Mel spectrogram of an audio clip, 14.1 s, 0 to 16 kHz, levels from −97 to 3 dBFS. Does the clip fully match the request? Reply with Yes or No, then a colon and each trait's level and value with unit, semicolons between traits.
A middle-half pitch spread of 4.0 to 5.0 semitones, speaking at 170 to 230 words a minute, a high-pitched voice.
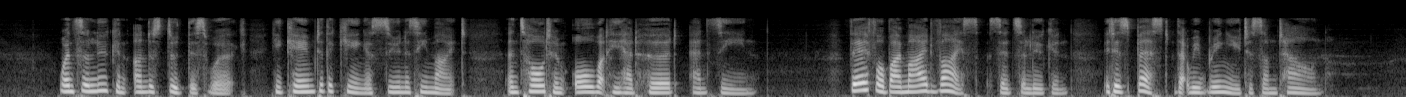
Yes: average, 4.3 semitones; average, 185 wpm; high, 195 Hz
